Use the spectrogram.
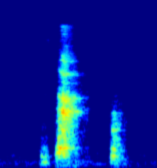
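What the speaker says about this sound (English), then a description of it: "the guard dog's on duty over here. The guard dog's not happy" A guard dog barks three times, one short yelp, then a louder bark, then a final short bark, close and alone against silence.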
